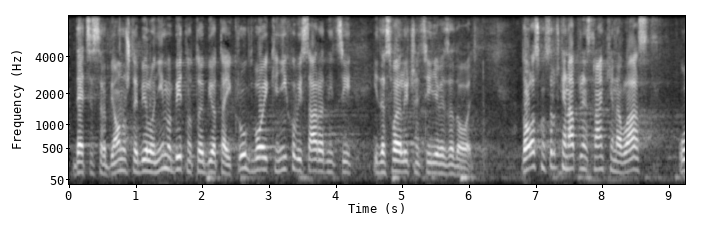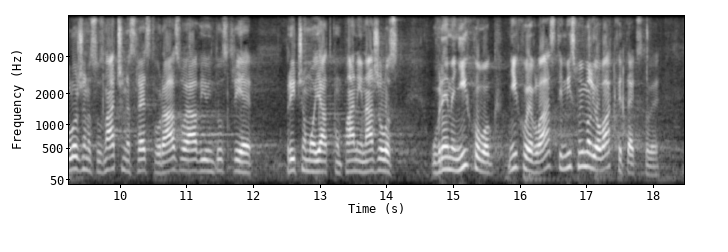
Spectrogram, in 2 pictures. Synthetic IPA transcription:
d̪et̪sesr̩bijeo̞noʃt̪ojebiːlˠo̞ɲimabit̪not̪oːje̞bio̞t̪aːjkɾuːɡd̪ʋo̞jke̞ɲixo̞ʋisaɾad̪nit̪si | id̪asʋo̞je̞lit͡ʃne̞t̪siːʎe̞ʋe̞zad̪o̰ʋo̰ʎ | d̪o̞lasko̞msr̩pske̞napɾevnest̪ɾaŋke̞naʋlaːst̪ | ulˠo̞ʒe̞nosuznat͡ʃajnosɾet̪st̪vʋauɾaːzʋojaaʋioind̪ust̪ɾije | pɾiːt͡ʂamoːjat̪ko̞mpaniinaʒalo̞st̪ | uʋɾe̞ːme̞ɲixoʋoɡɲixo̞ʋe̞ʋlˠaːst̪imiːsmoimalio̞ʋakʋe̞t̪ekst̪oʋe̞

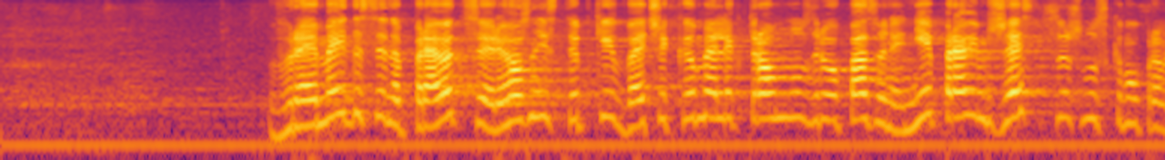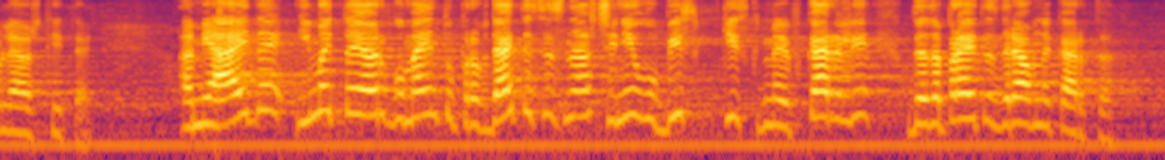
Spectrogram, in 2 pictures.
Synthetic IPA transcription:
vɾɛmɛːd̪ɐsɛnɐpɾavʲət̪sɛɾiɔznist̪ɤpkʲivɛt͡ʃɛkɐmɛlɛk̚t̪ɾɔnːozd̪ɾɐvopazvɐnɛniɛpɾavimʒɛst̪fsɤʃnoskɐmʊpɾɐvlʲavəʃt̪it̪ɛ̰ | ɐmiajd̪ɛimɐt̪ɛɐɾɡʊmɛnt̪opɾɐvd̪ajt̪ɛsɛsnast͡ʃɛniɛʊbiskʲiskmɛfkaɾəli | d̪ɐnɐpɾavit̪ɛzd̪ɾavnəkaɾt̪ə

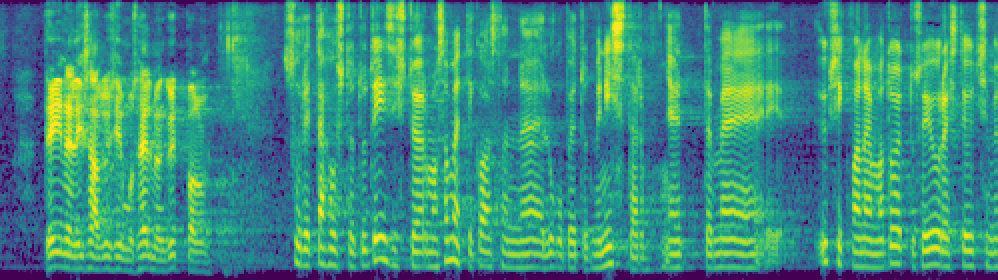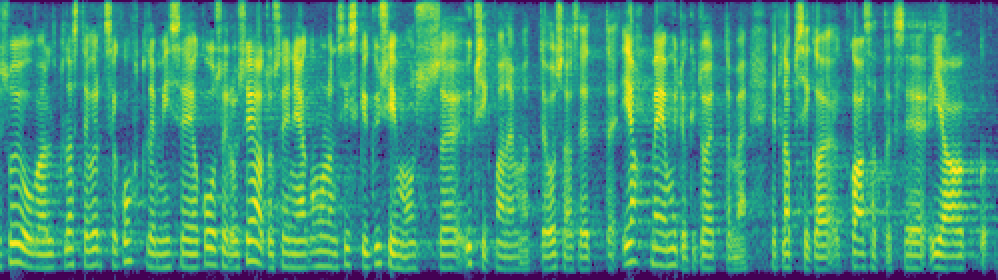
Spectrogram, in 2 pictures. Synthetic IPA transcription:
t̪e̞jne̞lisɑkysimushe̞lmeŋkyt̪̚ːˑpɑlun | suːɾɑjt̪ːæɦust̪ɑt̪ˑud̪̥eːs̬ist̪oæɾrmɑsɑme̞t̪ˑːikɑːslɑnːluɡ̥upø̞ːt̪ːˑud̪̥minist̪e̞ɾe̞t̪ːme̞ | yksikːˑvɑne̞mɑt̪o̞e̞t̪ːˑuse̞juːɾe̞st̪jɤwt̪ʲsime̞sujuvɑlt̪ːˑlɑst̪e̞vɤrt̪se̞ko̞ht̪le̞mise̞jɑko̞ːse̞luse̞ɑd̪use̞niɑɡ̥ɑmulːo̞nsiːskikysʲimusyksikːvɑne̞mɑ̰t̪ːe̞o̞sɑse̞t̪ːˑjɑhmejemujd̪̥uɡ̥it̪o̞e̞t̪ːˑɑmḛ | et̪ːˑlɑpsiɡ̥ɑ̰kɑːsɑt̪ːˑɑkse̞jɑ

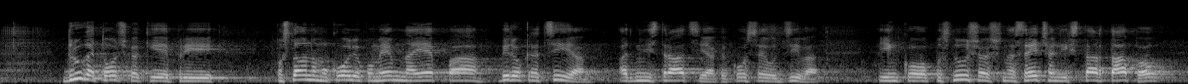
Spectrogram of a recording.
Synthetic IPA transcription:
d̪ɾuːɡat̪oːt͡ʃkakijɛpɾi | pɔslɔwnɛmɔkoːljupɔmẽmbnajɛpabiɾɔkɾat̪siːja | ad̪minist̪ɾaːt̪sijakakoːsɛɔd̪ziːʋa | inkɔpɔsluːʃaʃnasɾeːt͡ʃanixst̪aɾt̪aːpɔw

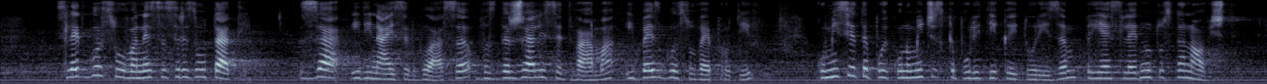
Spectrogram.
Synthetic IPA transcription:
slɛd̪ɡlˠɐsuvɐnɛsəsɾɛzulˠt̪at̪i | zɐɛd̪inajsɛd̪ɡlˠasəvəzd̪ɐɾʒalisɛd̪vaməibɛzɡlˠɐsovɛpɾot̪if | komisijət̪əpoikonomit͡ʃɛskəpolit̪ikəit̪ʊɾizəmpɾiɛslɛd̪not̪ost̪ɐnɔviʃt̪ɛ̥

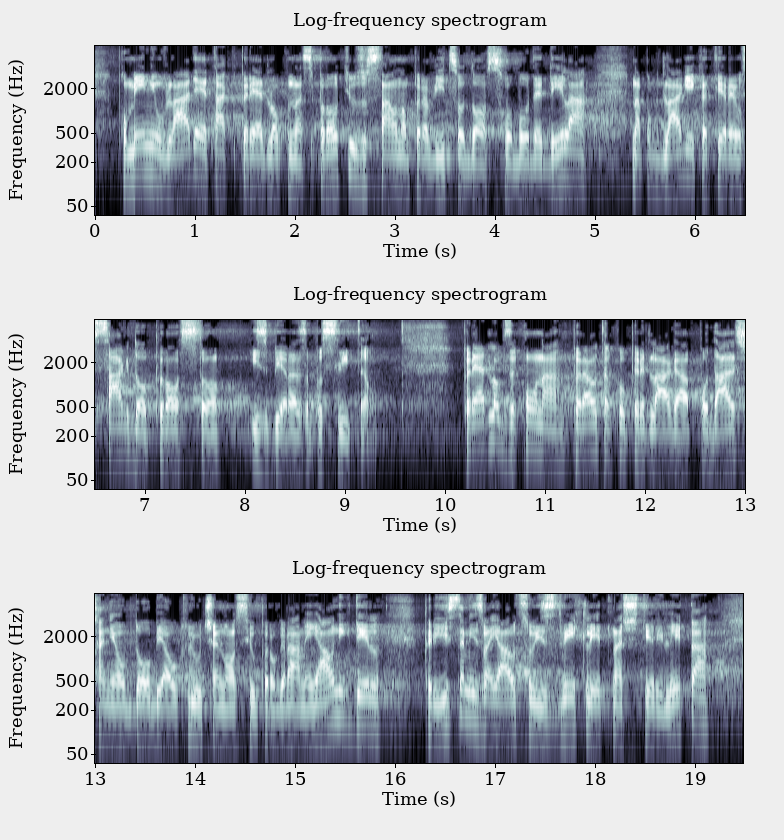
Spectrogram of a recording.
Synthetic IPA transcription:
pɔmeːniwwlaːd̪ɛjɛt̪aːkpɾɛːd̪lɔkunaspɾoːt̪juwzust̪awnɔpɾaʋit̪sɔd̪ɔsʋɔbɔːd̪ɛd̪eːlanapɔd̪laːɡikat̪eːɾɛwsaɡd̪ɔpɾɔst̪ɔizbiːɾazapɔslit̪ɛ̰w | pɾɛd̪lɔɡzakoːnapɾawt̪akoːpɾɛd̪laːɡapɔd̪alʃanjɛɔbd̪oːbjaukljut͡ʃɛnɔst̪iupɾɔɡɾaːmɛjawniɣd̪eːl | pɾiist̪ɛmizʋajaw̪suizd̪ʋexleːt̪naʃt̪iɾileːt̪a

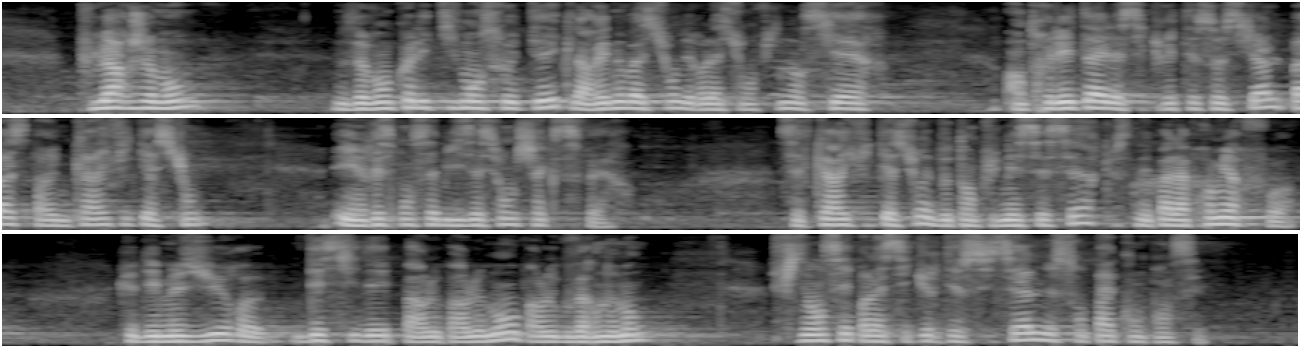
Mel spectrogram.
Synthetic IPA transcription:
plylaʁʒəmɑ̃ | nuzavɔ̃kɔlɛk̚t̪ivmɑ̃swɛt̪ekəlaʁenɔvasjɔ̃d̪eʁəlasjɔ̃finɑ̃sjɛːʁ | ɑ̃t̪χəlet̪aelase̥kʲyʁit̪esɔsjalpaspaʁynklaʁifikʲasjɔ̃ | eynʁɛspɔ̃sabilizasjɔ̃d̪əʃaksfɛːʁ | sɛt̪̚klaʁifikʲasjɔ̃ɛd̪ot̪ɑ̃plynesesɛʁkə̥sənɛpalapχəmjɛʁfwa | kəd̪eməzyʁd̪esid̪epaʁləpaʁləmɑ̃upaʁləɡuvɛʁnəmɑ̃ | finɑ̃sepaʁlasekʲyʁit̪esɔ̥sjalnəsɔ̃pakɔ̃pɑ̃se

